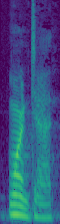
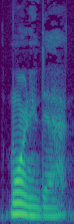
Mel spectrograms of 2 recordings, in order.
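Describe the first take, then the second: First: It is said with a sulky attitude. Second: It is said in a plain, friendly way.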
